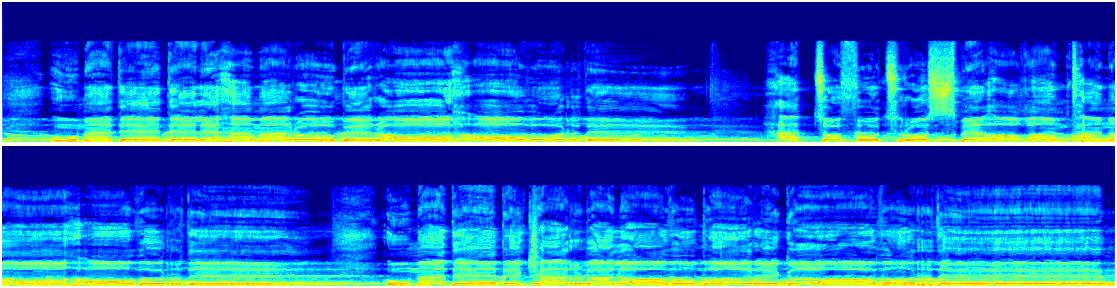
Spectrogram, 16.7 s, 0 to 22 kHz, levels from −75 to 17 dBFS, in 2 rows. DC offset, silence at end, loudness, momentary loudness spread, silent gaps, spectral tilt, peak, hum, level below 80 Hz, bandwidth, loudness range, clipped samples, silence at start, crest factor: under 0.1%; 0 s; -13 LUFS; 6 LU; none; -4 dB/octave; 0 dBFS; none; -66 dBFS; 16 kHz; 3 LU; under 0.1%; 0 s; 12 dB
